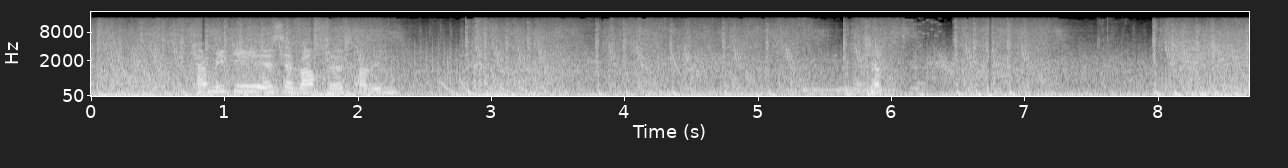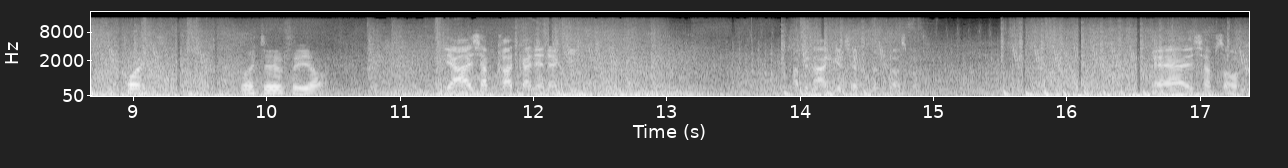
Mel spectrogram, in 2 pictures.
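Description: Laser weapons fire with a steady electric buzz.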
